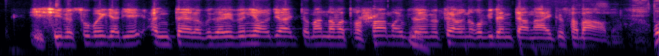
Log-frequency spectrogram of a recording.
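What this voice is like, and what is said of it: Put-on strong Marseille accent. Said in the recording (French): “Tu peux me refaire l'accent que t'avais fait ... on est sur Marseille ... il avait vraiment un accent bien trempé”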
